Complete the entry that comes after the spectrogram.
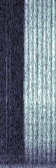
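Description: A closed plastic Easter egg filled with popcorn kernels is shaken as a homemade maraca. After a quiet start, a bright, dry rattle of the kernels begins about halfway through and pulses in repeated bursts.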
